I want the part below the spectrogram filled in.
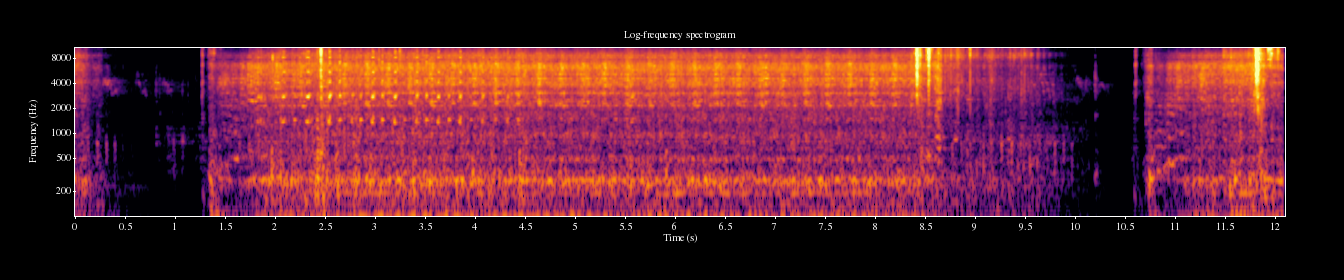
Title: Stalled hard start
